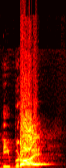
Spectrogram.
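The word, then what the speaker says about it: de Broglie: देवराई ने इसका स्पेलिंग जिनका स्पेलिंग दी ब्रोग्ली रखा जाता है लेकिन प्रोनाउंस कैसे करना है डिब्रॉय और इन्होंने एक हाइपोथेसिस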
